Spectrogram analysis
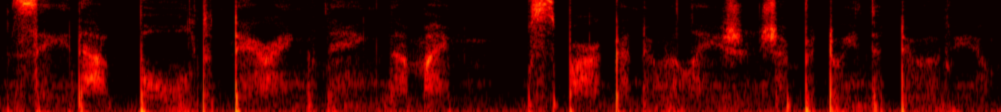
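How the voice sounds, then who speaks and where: A woman whispering softly and breathily in an ASMR role play as a friendly witch, reading tarot in an informal, encouraging, rambling way. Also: moderate pace.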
